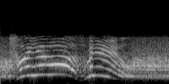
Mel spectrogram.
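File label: player killed ally, mood high, Russian; War Thunder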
